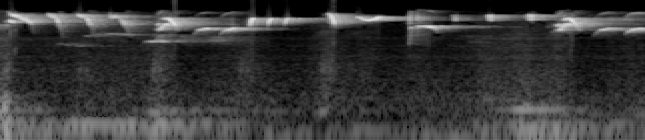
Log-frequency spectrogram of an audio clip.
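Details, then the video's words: Orange-headed thrush (anis merah) giving a melodious song: a fast, varied run of high whistled and chirping phrases, with sliding notes and short trills tumbling one after another almost without pause, over a faint low rumble. "Burung anis merah jenis burung kicau mahal dan suaranya merdu"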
